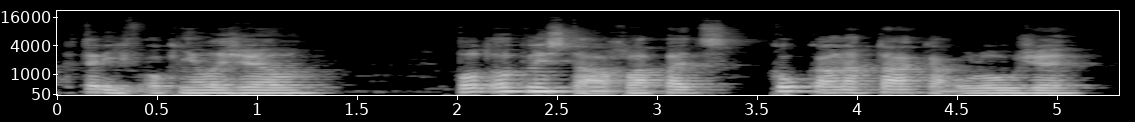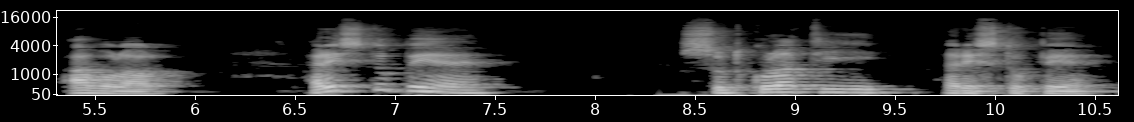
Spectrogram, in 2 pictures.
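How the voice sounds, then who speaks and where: A man narrating a folk fairy tale in an expressive, unhurried reading. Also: mid-range voice, reverberant. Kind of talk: storybook reading.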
